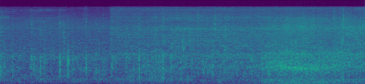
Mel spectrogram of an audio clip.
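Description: Rain falling, with scattered sharp drips and taps against a steady hiss. About four seconds in, a louder steady hiss comes in.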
